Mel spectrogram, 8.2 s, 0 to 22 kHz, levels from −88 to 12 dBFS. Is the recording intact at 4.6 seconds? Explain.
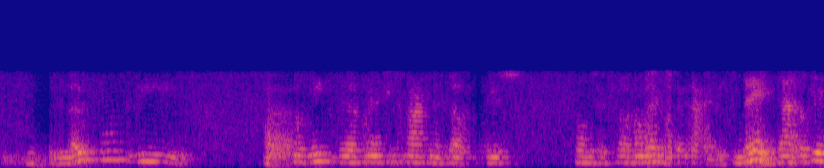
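No. From 4.60 to 4.88 s, just after "de connectie gemaakt met", there is VoIP packet loss concealed by the speech codec. Lost stretches totalling about 170 ms, none longer than about 40 ms, were spread over roughly 260 ms. The decoder filled each gap by repeating its last pitch and filter at falling gain. The speech is stretched and fades, then stays weak until the decoder recovers. A spectrogram shows smeared, evenly spaced harmonics. The waveform shows dips in the envelope.

The whole clip also carries G.729 codec damage that is clearly audible, which fits an 8 kbit/s stream. The codec rebuilds speech from a vocal tract filter, a pitch predictor and sparse pulses, so it sounds rough and synthetic. On a spectrogram there is no energy above 4 kHz.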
